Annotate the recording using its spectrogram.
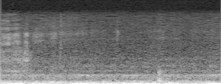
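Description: Near silence: faint low room hum, with one faint small click about one and a half seconds in.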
